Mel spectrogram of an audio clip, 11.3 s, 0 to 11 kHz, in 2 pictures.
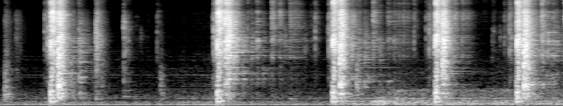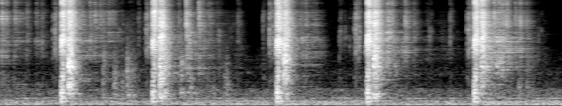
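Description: Ruger P345 airsoft pistol, CO2-powered, firing BBs at an aluminum can: about eight sharp cracks spaced roughly a second apart, each a crisp snap with a short metallic ping, loud and near over a faint background hiss.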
